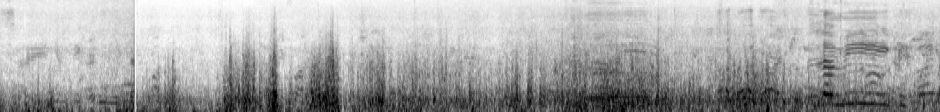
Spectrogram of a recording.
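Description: Cold wind gusts across an open mountain viewpoint near the Big Buddha at Ngong Ping, Hong Kong, buffeting the microphone in a steady rumble beneath people talking nearby.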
